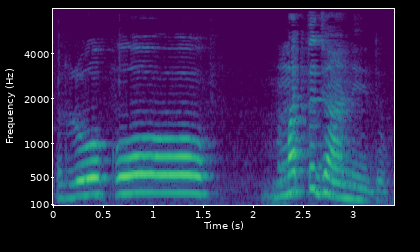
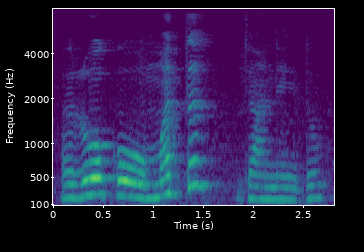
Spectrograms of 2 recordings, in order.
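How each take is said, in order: First: रोको drawn out long, a break, then मत जाने दो together; pause after रोको. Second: रोको मत run together, a break, then जाने दो; pause after मत. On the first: Teacher showing how four words shift meaning, pausing after रोको. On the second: Teacher showing the same words with another meaning, pausing after मत. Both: Shown as a demonstration. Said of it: "शब्द तो ये चार शब्द थे। अब इनका क्या भाव है".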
